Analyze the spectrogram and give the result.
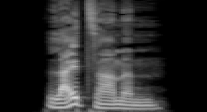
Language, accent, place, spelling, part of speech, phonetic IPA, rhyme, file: German, Germany, Berlin, leidsamem, adjective, [ˈlaɪ̯tˌzaːməm], -aɪ̯tzaːməm, De-leidsamem.ogg
- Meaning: strong dative masculine/neuter singular of leidsam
